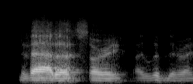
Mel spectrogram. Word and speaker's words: Nevada: california oregon washington arizona alaska idaho montana nevada nevada sorry i lived there i know that's how you pronounce it guam and the mariana islands so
